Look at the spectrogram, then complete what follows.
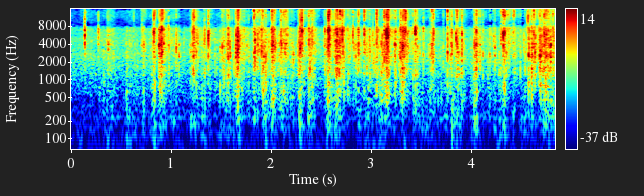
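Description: Plastic spice packet crinkling as it is shaken and tipped over a cooking pot, a dense run of rapid crackles that picks up about half a second in.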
